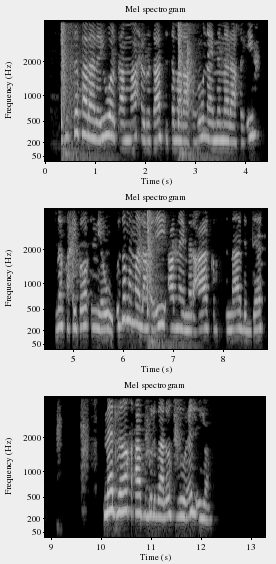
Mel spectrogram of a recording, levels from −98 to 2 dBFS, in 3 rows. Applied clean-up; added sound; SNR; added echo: classical method log-MMSE.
